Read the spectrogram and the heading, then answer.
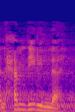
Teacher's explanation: لماذا كسرنا الدال؟ قالوا اتباعا للام التي بعدها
